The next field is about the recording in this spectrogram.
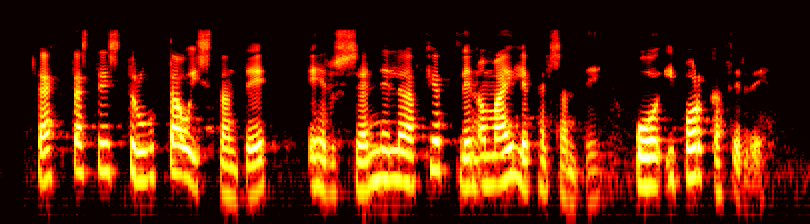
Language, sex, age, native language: Icelandic, female, 40-49, Icelandic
